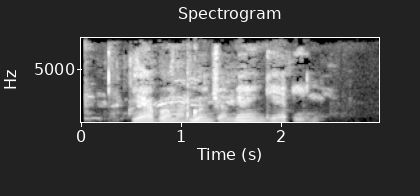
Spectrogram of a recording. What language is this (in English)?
Swahili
